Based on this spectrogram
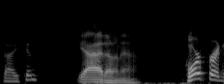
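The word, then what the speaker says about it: Daikin: Dakin. Is it Dakin or Dyken? Dyken. I think it's pronounced Dyken.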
